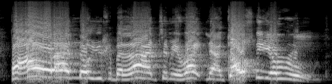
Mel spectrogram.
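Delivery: high, loud acted scolding; angry mother shout. TV mother catching her daughter lying, angry shout. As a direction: explode like a mother sending her child off.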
